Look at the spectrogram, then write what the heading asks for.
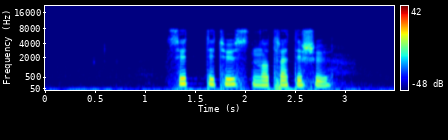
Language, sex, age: Norwegian, female, 34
